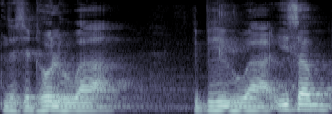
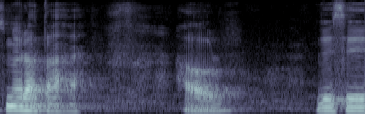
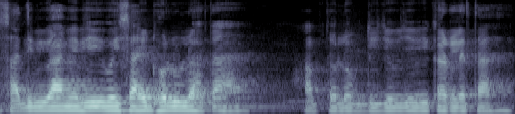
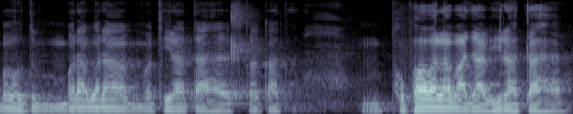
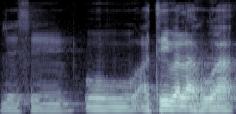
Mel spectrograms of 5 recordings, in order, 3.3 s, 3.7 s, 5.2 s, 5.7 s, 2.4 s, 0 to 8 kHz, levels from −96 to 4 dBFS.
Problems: constant background noise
